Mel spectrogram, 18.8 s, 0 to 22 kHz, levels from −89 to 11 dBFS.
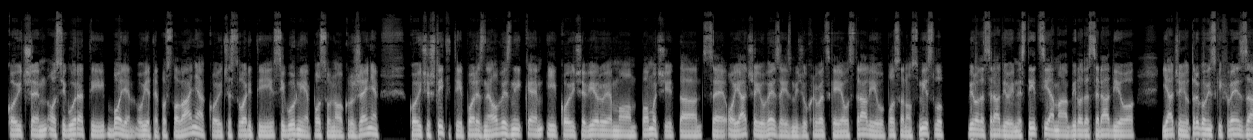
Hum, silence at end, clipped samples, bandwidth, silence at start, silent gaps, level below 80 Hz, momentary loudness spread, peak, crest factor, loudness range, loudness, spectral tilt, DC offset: none; 0 s; under 0.1%; 13 kHz; 0.15 s; 14.28-14.52 s; -40 dBFS; 4 LU; -6 dBFS; 12 dB; 1 LU; -19 LUFS; -6.5 dB/octave; 0.4%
